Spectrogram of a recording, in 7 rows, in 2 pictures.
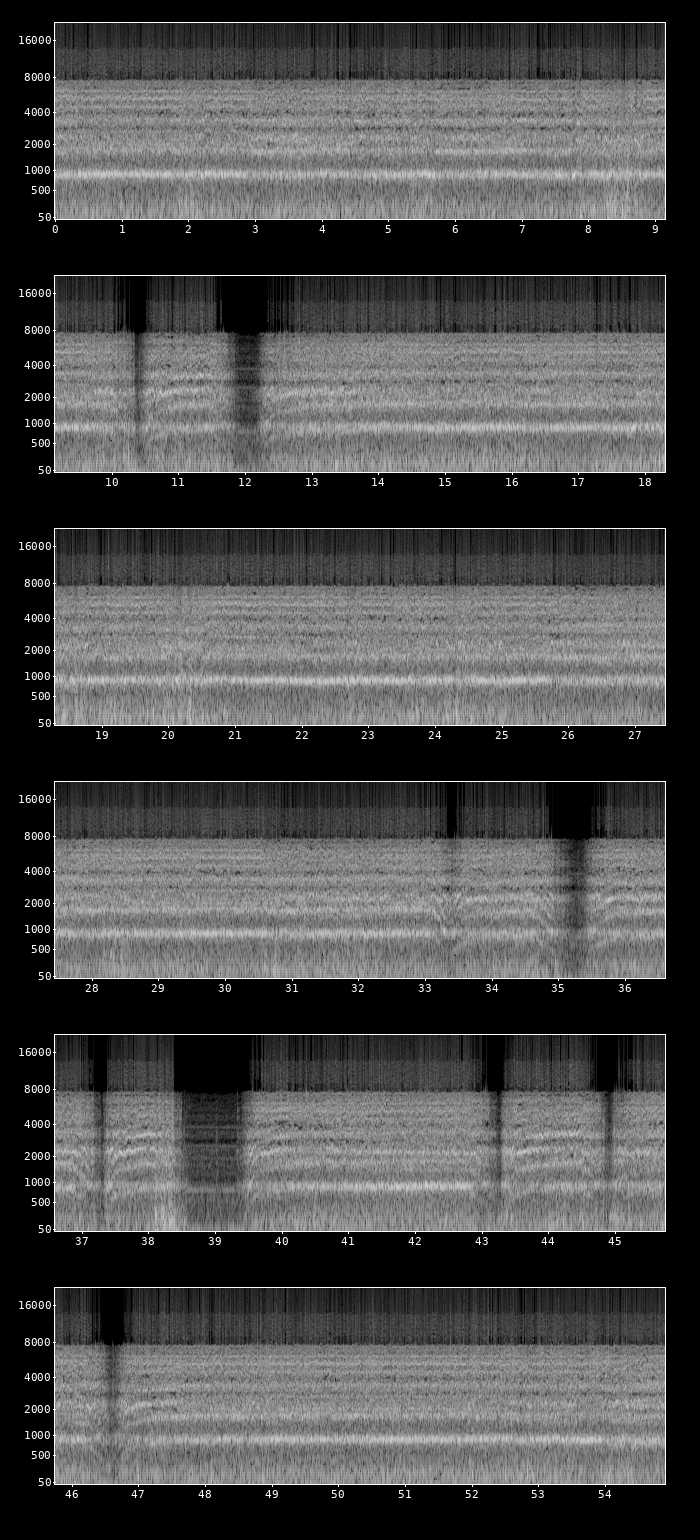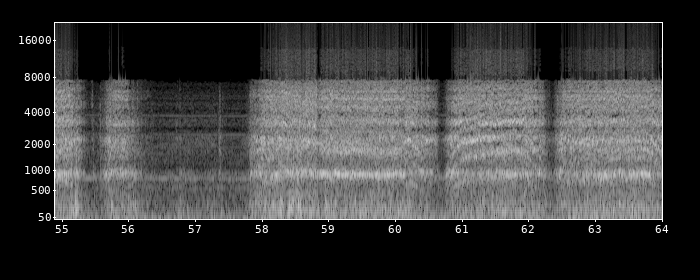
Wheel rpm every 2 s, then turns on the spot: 230, 230, 220, 220, 230, 140, 140, 230, 230, 220, 230, 230, 230, 220, 230, 230, 190, 120, 150, 80, 210, 160, 150, 150, 230, 230, 220, 160, 20, 210, 140, 150.
36-40 42-44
